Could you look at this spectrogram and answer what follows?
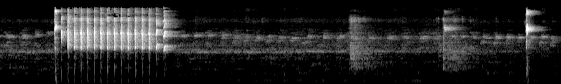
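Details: Lovebird ngekek, a long chatter played to provoke rival birds and stir up a silent lovebird: a rapid burst of about fifteen harsh, high chattering notes over one second, then a thin whistle and scattered short chirps.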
